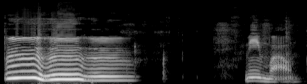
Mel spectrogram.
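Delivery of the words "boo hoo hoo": high, loud, slow boo-hoo-hoo; mother weeping comically; comic bawling; hammed-up bawling. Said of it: "She bawled throughout".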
